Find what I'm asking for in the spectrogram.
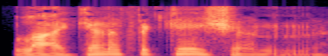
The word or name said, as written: lichenification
